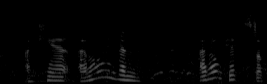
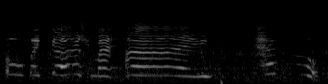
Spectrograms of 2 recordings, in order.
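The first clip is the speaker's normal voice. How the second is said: high, loud hammed-up horror shriek; fake panic scream; 7 dB louder, much slower than usual. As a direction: shriek like a kid faking a lost eyeball. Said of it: "she's like".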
